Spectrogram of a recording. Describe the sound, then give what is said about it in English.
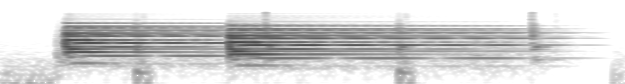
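A clock ticks in crisp, regular beats about once a second, layered over a sustained, ringing tonal sound that starts twice and fades out near the end. “Clock number one.”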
